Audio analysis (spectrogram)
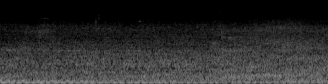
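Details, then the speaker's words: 1988 Mercury Cougar XR7 V8 idling very quietly, low even rumble with smooth steady beat, no misses or knocks; clean idle. "listen to this you can't even hear it running"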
